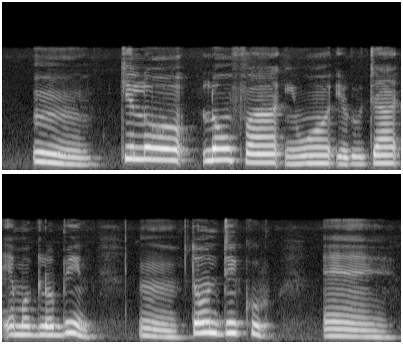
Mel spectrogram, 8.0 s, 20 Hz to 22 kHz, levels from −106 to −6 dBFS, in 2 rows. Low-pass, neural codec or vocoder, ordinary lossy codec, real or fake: 7.2 kHz; none; none; real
